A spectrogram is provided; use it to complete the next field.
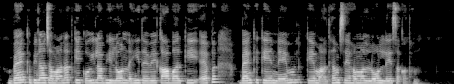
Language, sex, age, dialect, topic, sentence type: Chhattisgarhi, female, 25-30, Eastern, banking, question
